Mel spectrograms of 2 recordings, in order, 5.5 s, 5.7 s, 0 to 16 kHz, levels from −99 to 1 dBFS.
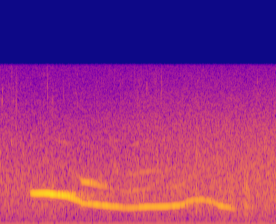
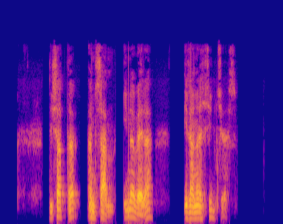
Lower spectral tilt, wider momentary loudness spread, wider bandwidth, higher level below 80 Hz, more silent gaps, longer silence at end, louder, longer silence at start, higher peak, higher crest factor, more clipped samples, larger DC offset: first, -8 dB/octave vs -6 dB/octave; first, 17 LU vs 13 LU; second, 5.4 kHz vs 7.8 kHz; about the same, -52 dBFS vs -56 dBFS; second, none vs 1.61-1.74 s, 2.34-2.46 s, 3.40-3.67 s; second, 0 s vs 0.95 s; about the same, -18 LUFS vs -19 LUFS; second, 0 s vs 1 s; about the same, -4 dBFS vs -2 dBFS; second, 14 dB vs 20 dB; neither; first, 0.5% vs under 0.1%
